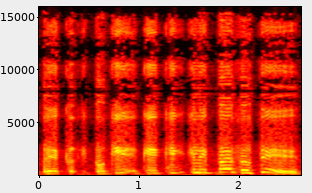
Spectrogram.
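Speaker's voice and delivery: high, stammering indignation; indignant. Real, not acted. Accused man to prank caller, indignant. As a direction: stumble on the question, then stretch it out high.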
